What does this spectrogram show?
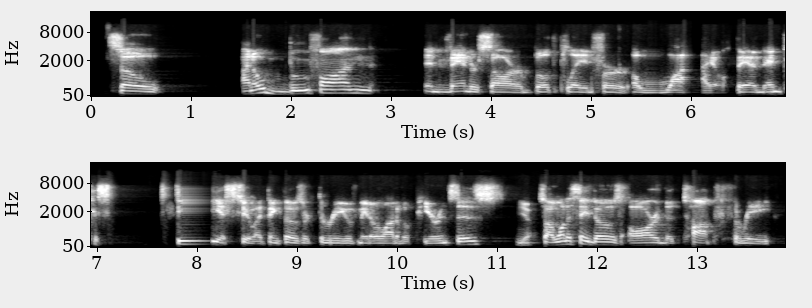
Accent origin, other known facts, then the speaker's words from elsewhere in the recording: United States; as an American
